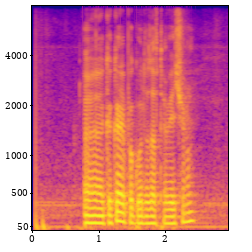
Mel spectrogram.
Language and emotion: Russian, neutral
